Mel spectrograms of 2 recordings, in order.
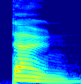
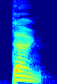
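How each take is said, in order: First: The n sound fades away gradually. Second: The n sound stops abruptly. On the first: The speaker calls it wrong. "when I do it wrongly, the n consonant fades away at the end" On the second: The speaker calls it right. "When I do it correctly, the n consonant stops abruptly"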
